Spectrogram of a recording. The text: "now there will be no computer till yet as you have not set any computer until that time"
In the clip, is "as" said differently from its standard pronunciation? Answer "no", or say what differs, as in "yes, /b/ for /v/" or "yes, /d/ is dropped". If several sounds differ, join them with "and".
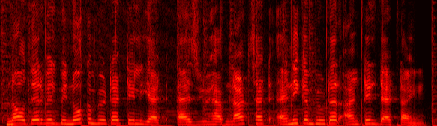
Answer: no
